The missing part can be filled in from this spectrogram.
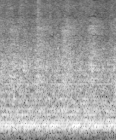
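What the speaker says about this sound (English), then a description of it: "we've got the trains running with the sound" A model train set runs on a layout with its sound effects on, giving a continuous rolling clickety-clack rumble at a steady, moderate level with no talking.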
